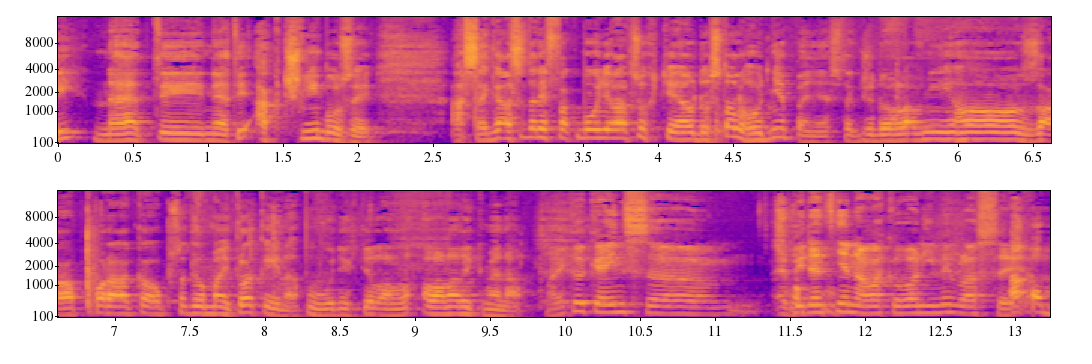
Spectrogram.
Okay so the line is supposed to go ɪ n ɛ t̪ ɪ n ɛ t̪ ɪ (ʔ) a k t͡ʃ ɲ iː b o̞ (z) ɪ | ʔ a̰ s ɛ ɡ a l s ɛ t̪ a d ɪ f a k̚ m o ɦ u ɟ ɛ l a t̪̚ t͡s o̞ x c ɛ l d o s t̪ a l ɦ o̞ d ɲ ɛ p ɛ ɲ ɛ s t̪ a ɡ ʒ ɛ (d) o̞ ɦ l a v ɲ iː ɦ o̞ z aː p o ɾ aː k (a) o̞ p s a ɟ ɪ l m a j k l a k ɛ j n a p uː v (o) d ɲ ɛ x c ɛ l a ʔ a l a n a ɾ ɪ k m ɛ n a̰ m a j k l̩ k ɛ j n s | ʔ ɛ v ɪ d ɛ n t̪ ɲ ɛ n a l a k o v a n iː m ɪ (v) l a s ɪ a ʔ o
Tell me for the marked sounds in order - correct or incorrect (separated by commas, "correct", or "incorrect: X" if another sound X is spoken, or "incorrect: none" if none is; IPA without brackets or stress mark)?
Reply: correct, correct, correct, correct, correct, correct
